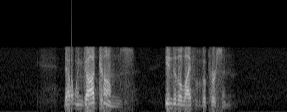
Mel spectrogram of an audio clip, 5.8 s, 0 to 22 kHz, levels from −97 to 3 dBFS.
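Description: A harsh, rasping hiss rides on the speech from start to finish, swelling and fading with its loudness, and the sound is confined to a narrow telephone band of roughly 300 Hz to 3.6 kHz, with nothing above 3.9 kHz. This is heavy G.726 ADPCM damage. The codec sends only a few bits per sample describing the difference from a predicted value, and the coarseness here points to the 16 kbit/s mode, where each sample carries just 2 bits and the quantisation error turns into that level-following rasp.

At 1.42 to 1.47 s there is a brief stutter. A second one comes at 3.97 to 4.02 s, between "into the life" and "a person". Both come from overlapping chunks. The audio was handled in 2.5 s blocks, and each new block began about 48 ms before the previous one finished, so that short stretch plays twice at each join and produces a click-like repeat at a regular spacing.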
